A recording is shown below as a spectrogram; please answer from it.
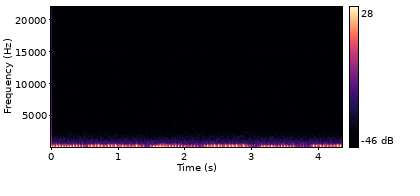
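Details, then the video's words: A cat's purr, soft and low, rumbling in short alternating inhale and exhale phrases about every half second, recorded close in quiet surroundings. "Purring Clouds: The Best, Ultimate, and Magical Sounds of Cat's Purring"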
